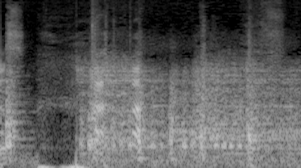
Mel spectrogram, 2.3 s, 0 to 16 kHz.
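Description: Drum corps percussion playing from a 1984 judge's tape recording of a finals performance, with a man laughing over it about a second in.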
